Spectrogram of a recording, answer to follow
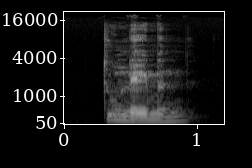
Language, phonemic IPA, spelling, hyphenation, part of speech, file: Dutch, /ˈtu.neː.mə(n)/, toenemen, toe‧ne‧men, verb, Nl-toenemen.ogg
- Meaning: to increase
